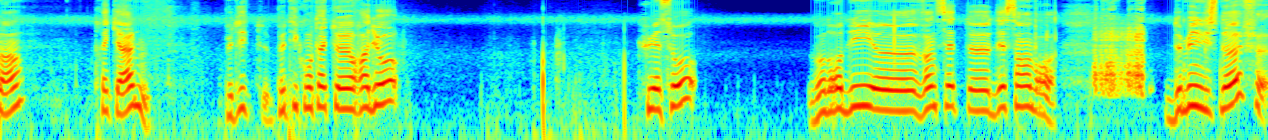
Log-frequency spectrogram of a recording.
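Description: A man making halting, formulaic calls as a radio operator, repeating himself in a procedural style. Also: high-pitched, mellow, a little hiss or hum. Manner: repetitive, halting, formulaic announcing. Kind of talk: CB radio calling, formal procedural hailing.

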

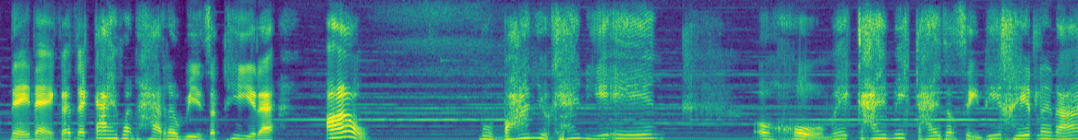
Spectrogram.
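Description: A woman's voice: on the low side, expressive, normal speed, a bit bright, voice pushed up. A woman voicing a vain, mischievous female vampire queen in a Minecraft cartoon, talking in a theatrical, self-important way over faint music. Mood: scheming. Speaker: narrating YouTuber doing all voices. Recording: slightly dull with faint music.

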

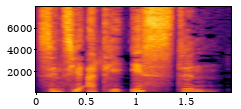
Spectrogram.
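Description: Husky, eerily courteous foreign gentleman. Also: medium pitch, wildly swooping pitch, no room sound, clean studio sound, heavily acted. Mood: intrigued, delighted. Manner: hesitant, flowery politeness with savoring pauses. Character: eerily courteous foreign gentleman, about forty, slyly delighted. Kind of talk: radio play acting.

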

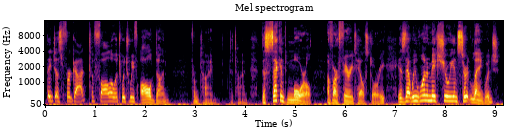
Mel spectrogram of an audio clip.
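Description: A middle-aged American man presents to camera like a storyteller. His delivery is theatrical and emphatic, playful as he teaches, with a medium-pitched voice picked up on a lapel mic. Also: wildly swooping pitch, moderate pace, dark tone. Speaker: presenter of property management lessons. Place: indoor studio in front of a backdrop.

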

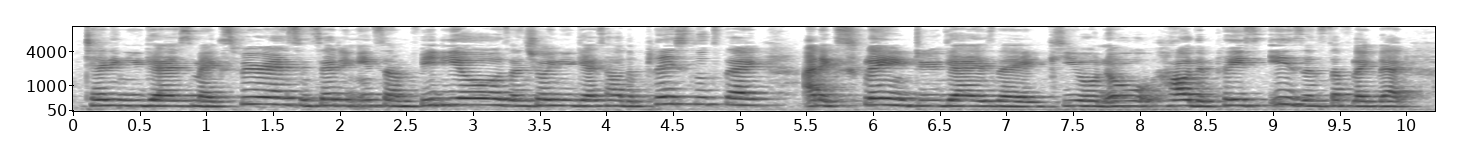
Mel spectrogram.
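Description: Female vlogger, twenties, chatty and casual, mid-pitched, roomy indoor camera sound. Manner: chatty, repetitive emphasis with frequent "like". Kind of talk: casual vlog narration. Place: small indoor room with bare walls. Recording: roomy echo.

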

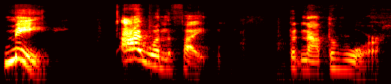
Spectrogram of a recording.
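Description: A woman's voice: fairly low pitch, huge pitch swings, measured pace, fairly bright tone, breathy edge. An American woman from Wisconsin reading a part and bantering at a live table read over a video call. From Wisconsin, United States. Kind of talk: character reading and casual banter.

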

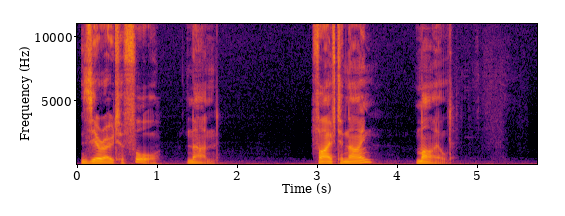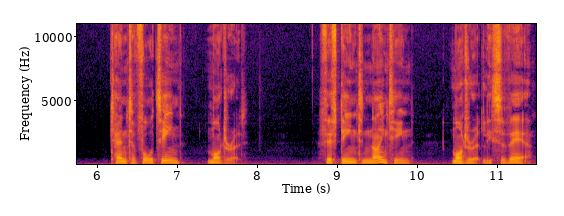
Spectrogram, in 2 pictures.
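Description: A man narrates a training film from a script in a fairly low voice. His intonation moves around a good deal while the delivery stays formal and measured. The sound is dry and close, with no room echo. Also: wildly swooping pitch, creaky, warm tone, breathy edge.

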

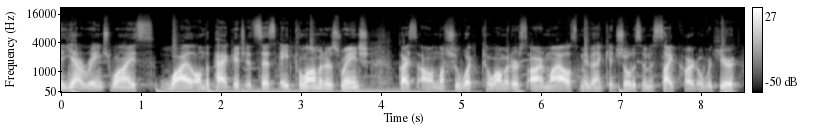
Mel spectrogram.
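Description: A man in his thirties giving a casual, unscripted product review in a chatty, rambling way, prone to digressions. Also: sits low. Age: 30s. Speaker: product reviewer and channel host. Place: indoors in a home room.

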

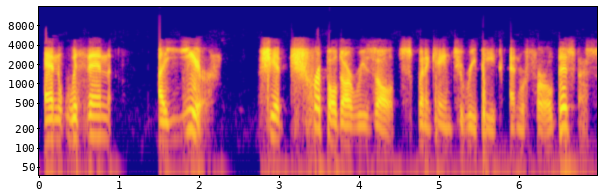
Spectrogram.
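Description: A man teaching business owners about marketing, leaning hard on key words and repeating them for emphasis. His voice sits at an ordinary middle pitch. The sound is thin and phone-like, with a dry, close feel and no room echo. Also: moderate pace. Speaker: marketing consultant. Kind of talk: business training talk.

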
